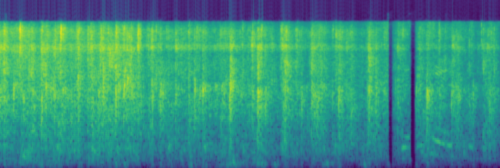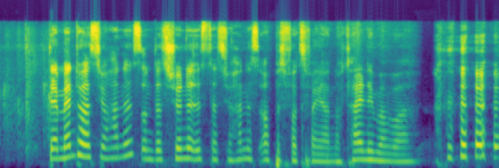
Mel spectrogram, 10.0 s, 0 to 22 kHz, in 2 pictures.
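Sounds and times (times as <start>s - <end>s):
audience applause for a group at an event: 0.0s - 5.8s
speech: 5.5s - 9.9s.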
